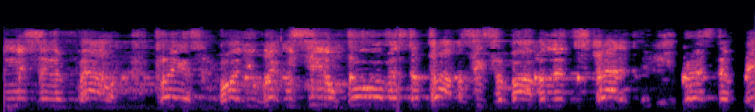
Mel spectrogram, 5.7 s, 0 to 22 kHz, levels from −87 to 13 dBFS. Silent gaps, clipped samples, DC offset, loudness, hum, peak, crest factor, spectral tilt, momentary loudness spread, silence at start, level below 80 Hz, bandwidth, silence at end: 5.54-5.58 s; under 0.1%; under 0.1%; -18 LUFS; none; -2 dBFS; 18 dB; 4 dB/octave; 6 LU; 0.05 s; -80 dBFS; 8.4 kHz; 0 s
